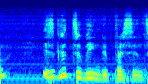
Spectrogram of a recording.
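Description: A steady electrical mains hum from the microphone sound system, with a woman's amplified voice speaking over it from a little over half a second in.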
